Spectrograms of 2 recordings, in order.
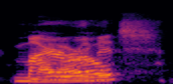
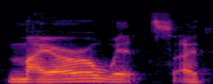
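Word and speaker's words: Meyerowitz: And when you look at, when you reference, let's say, Joel Meyerowicz, you know, when you reference him, I butchered the heck out of that last name. – Meyerowicz. – Meyerowicz? – Yeah, I think that's it.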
